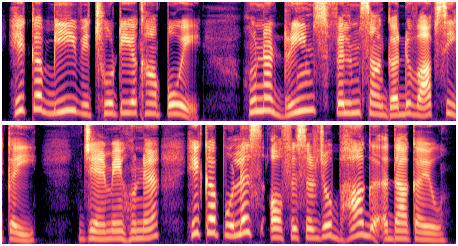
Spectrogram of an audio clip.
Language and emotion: Sindhi, neutral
